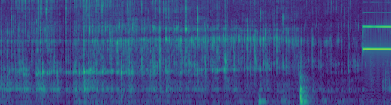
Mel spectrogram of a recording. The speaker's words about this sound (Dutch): De vloeistofindicator is een plastic kastje met twee eh, staafjes eraan. En dat kastje hang je dus met die staafjes in een kopje. En als je dat dan vol schenkt met water, dat kopje, dan hoor je op een gegeven moment een pieptoon.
